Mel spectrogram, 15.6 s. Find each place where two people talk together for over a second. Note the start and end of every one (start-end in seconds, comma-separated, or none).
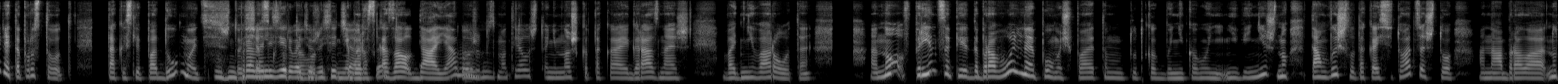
2.1-3.9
